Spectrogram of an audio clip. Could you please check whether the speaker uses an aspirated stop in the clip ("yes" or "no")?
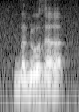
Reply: no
